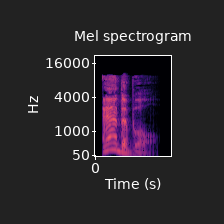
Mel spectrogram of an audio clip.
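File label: "addible", English, British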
